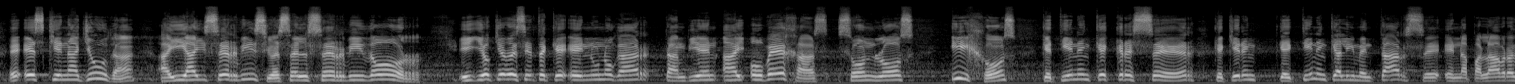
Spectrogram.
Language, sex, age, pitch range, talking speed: English, male, 50-69, 155-220 Hz, 140 wpm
